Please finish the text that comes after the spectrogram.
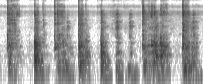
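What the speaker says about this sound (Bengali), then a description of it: "আরও আমি নেড়ে দেবো" Ground spices are stirred in a pan with a spoon in about eight regular, close scraping strokes, each a short gritty sweep followed by a brief pause.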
